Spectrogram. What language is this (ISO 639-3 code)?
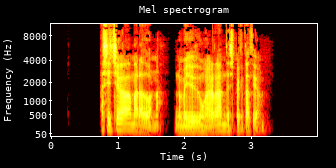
glg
